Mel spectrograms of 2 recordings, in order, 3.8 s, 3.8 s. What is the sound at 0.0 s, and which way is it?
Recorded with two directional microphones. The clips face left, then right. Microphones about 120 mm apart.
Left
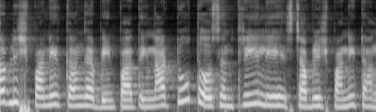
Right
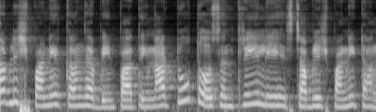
A woman's voice, 40° left (ahead or behind).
